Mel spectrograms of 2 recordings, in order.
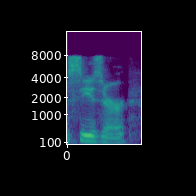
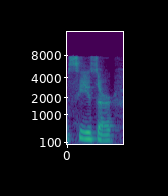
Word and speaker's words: Caesar: I love it too because I you're such a nice person for actually saying I am Caesar because really really Kaiser is what you should be saying.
